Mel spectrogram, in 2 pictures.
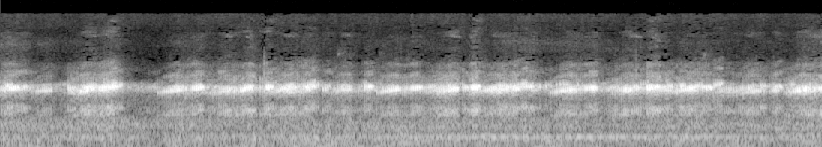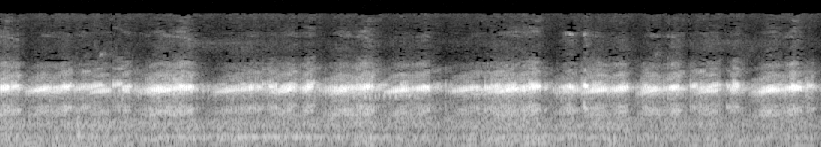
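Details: Frog choir: a dense, continuous chorus of many overlapping high-pitched croaks that pulse steadily without pause, with a softer lower layer of calls beneath.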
